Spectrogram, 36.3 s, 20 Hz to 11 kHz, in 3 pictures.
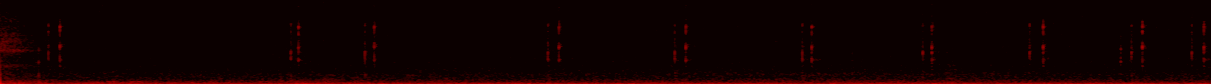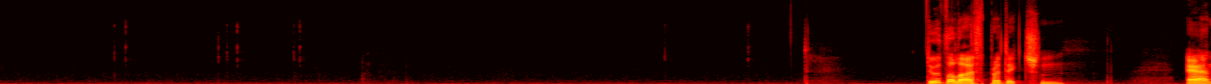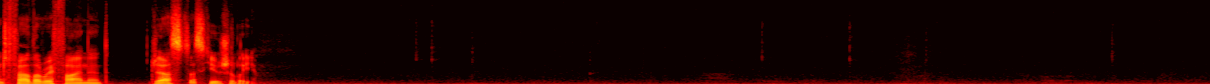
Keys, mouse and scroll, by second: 0.5 click, 2.9 click, 3.7 click, 5.5 click, 6.8 click, 8.0 click, 9.2 click, 10.3 click, 11.3 click, 13.3 click, 14.4 click, 15.1 click, 18.7-20.1 drag, 28.3 click, 31.8-33.2 drag, 35.3-36.3 drag.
